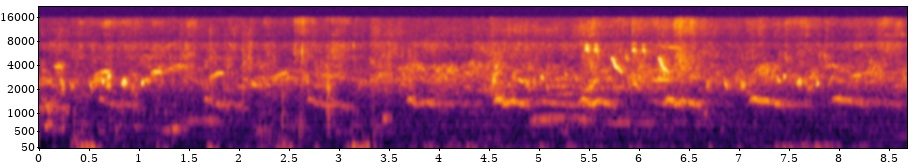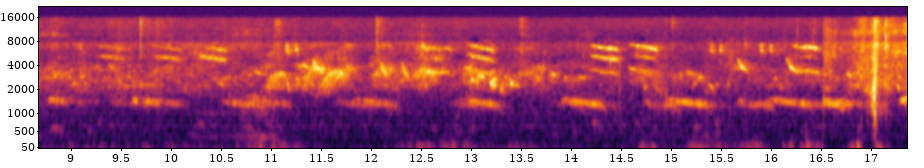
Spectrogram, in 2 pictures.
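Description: Faint birdsong: one bird repeats a short note about every half second, with other birds chirping higher over it.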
